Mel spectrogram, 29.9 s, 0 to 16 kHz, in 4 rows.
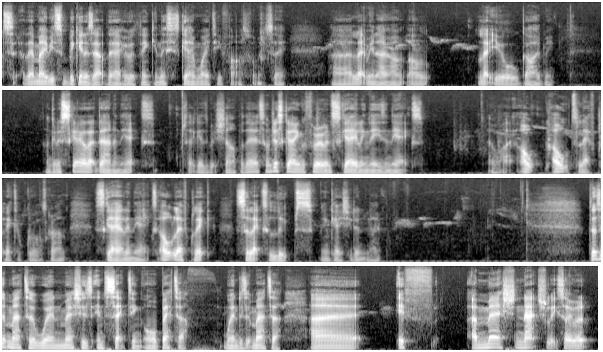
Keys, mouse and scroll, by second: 0.3 alt+click, 2.6 s, 13.1 ctrl+z, 13.8 alt+click, 15.8 s, 17.4-29.9 middle drag.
